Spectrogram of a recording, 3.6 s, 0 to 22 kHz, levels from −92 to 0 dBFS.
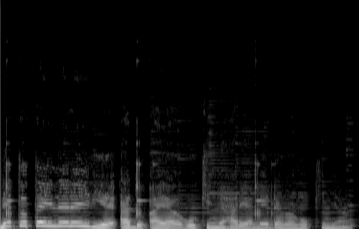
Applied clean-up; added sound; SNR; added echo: neural mask model RNNoise.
